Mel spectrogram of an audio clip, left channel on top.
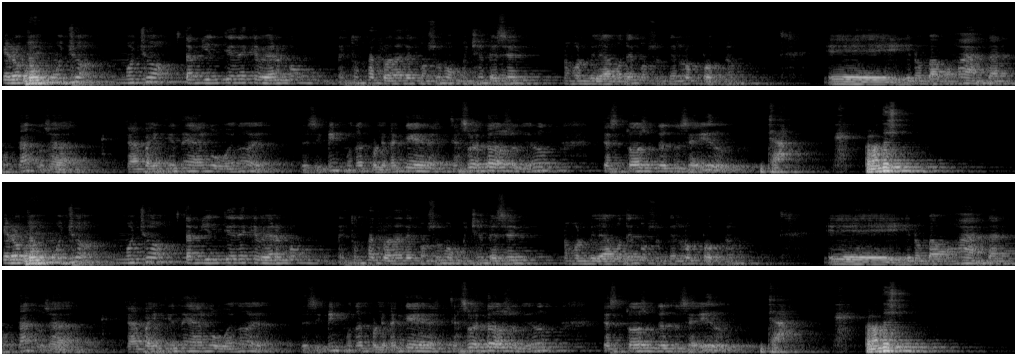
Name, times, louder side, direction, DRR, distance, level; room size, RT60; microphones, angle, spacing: voice 1, 0.0-5.1 5.6-7.4 7.8-7.9 8.2-10.9 11.4-12.8 13.1-17.4, equal, 10° right, -1 dB, 1.6 m, -33 dB
voice 2, 18.5-19.0, left 1 dB, 10° left, -1 dB, 0.4 m, -22 dB
13.5 x 7.7 x 2.3 m, 1.1 s
head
